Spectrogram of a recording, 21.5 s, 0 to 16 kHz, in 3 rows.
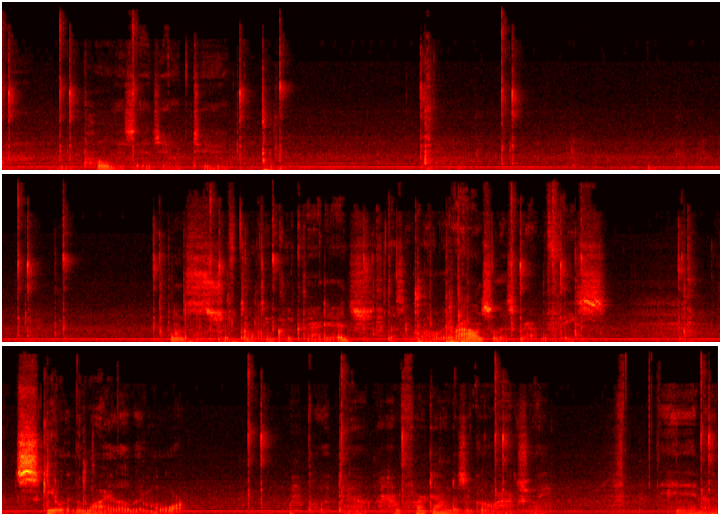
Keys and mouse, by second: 2.6 a, 3.1-5.0 middle drag, 7.8-9.2 middle drag, 9.2 right click, 9.9-11.3 middle drag, 11.3 a, 11.7 ctrl+Tab, 12.7 click, 13.0 middle click, 13.8 click, 14.8 s, 17.7-19.4 drag.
